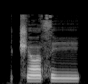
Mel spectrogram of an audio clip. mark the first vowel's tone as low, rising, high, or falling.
high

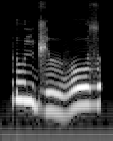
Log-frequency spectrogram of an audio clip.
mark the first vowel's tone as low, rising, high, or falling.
high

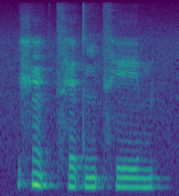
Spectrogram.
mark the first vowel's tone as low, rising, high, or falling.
falling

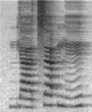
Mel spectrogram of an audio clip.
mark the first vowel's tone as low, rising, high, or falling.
low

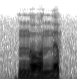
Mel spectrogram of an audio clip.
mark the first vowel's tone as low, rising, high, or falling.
low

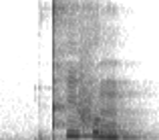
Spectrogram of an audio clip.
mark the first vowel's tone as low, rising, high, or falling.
high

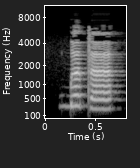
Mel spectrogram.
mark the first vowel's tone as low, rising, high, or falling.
high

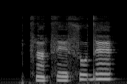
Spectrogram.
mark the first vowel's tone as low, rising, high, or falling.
low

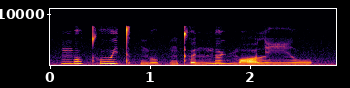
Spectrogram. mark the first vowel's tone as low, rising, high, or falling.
high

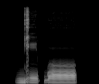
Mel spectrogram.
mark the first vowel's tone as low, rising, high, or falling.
low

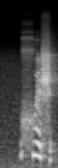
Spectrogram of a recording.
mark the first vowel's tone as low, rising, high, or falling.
falling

